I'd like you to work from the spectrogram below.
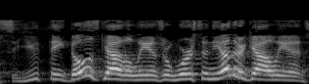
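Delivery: harsh, shrill, very loud angry voice, rising pitch. Picturing Jesus saying it with spit flying: mock-angry Jesus, harsh scolding. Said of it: "he said it with spit flying and finger wagging".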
